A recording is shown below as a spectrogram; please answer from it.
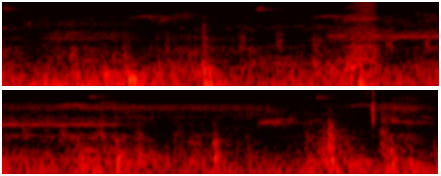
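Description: Near silence: faint outdoor background with a few distant bird chirps.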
